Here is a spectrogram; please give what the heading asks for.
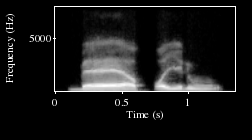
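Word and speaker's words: باطل: Contohnya batilu, batilu. Nah, kesalahan membacanya ya seperti yang Anda katakan tadi. Ya, ketika huruf tipis bersanding dengan huruf yang tebal, itu kebanyakan orang membaca huruf yang tipis itu menjadi tebal.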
